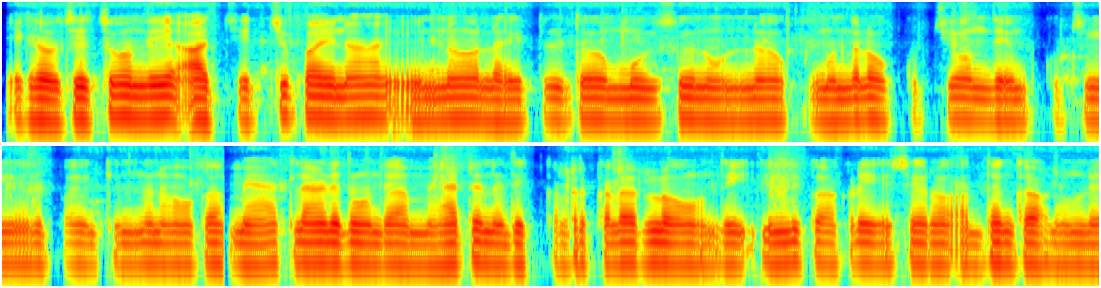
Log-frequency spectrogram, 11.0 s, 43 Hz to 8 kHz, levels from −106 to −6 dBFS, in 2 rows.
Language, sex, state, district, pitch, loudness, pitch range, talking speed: Telugu, male, Andhra Pradesh, Chittoor, 110 Hz, -23 LUFS, 105-115 Hz, 180 wpm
